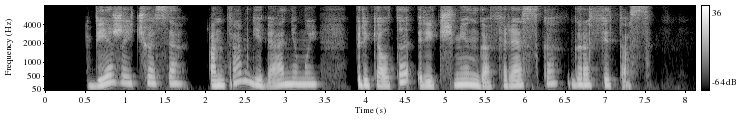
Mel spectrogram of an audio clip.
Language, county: Lithuanian, Šiauliai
